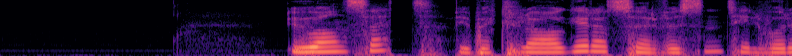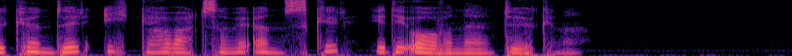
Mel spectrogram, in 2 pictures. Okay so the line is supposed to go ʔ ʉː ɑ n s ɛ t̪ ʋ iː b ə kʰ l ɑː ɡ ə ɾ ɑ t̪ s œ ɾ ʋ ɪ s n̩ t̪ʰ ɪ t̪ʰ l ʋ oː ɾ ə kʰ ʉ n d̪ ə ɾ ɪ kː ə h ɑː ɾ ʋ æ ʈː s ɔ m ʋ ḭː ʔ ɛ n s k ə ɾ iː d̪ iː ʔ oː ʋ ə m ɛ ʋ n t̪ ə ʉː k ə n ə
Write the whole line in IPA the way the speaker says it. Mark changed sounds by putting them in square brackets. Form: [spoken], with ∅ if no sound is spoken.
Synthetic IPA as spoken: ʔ ʉː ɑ n s ɛ t̪ ʋ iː b ə kʰ l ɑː ɡ ə ɾ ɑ t̪ s œ ɾ ʋ ɪ s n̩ t̪ʰ ɪ [∅] l ʋ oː ɾ ə kʰ ʉ n d̪ ə ɾ ɪ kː ə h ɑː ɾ ʋ æ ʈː s ɔ m ʋ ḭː ʔ [œ] n s k ə ɾ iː d̪ iː ʔ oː ʋ ə [ɳ] ɛ ʋ n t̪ ə ʉː k ə n ə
